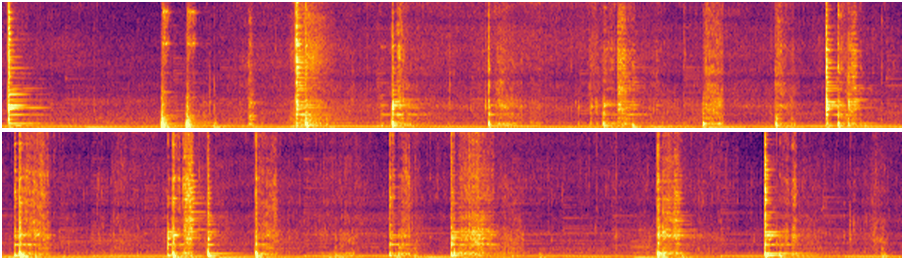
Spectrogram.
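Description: Metal ladle stirring and scraping thick beef curry in a large aluminium pot, knocking against the pot's side every half second to a second.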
